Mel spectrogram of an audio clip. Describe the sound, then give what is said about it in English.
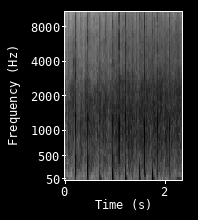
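A small audience applauds, with sharp claps standing out above a steady bed of clapping. The applause is fairly close and moderately loud, with no talking over it. “Firstly, let's clap at the end of the episode.”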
